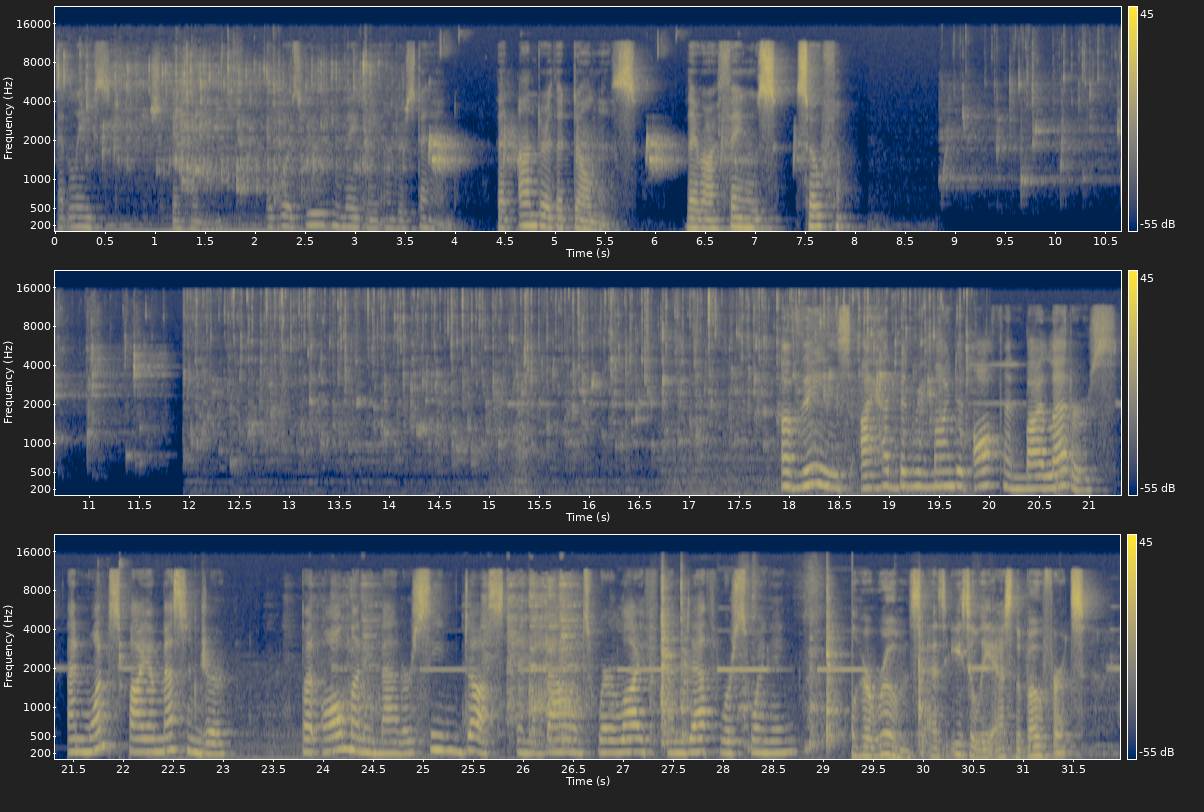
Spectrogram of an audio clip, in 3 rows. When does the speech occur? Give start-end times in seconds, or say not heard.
0.0-7.8, 17.9-31.9.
